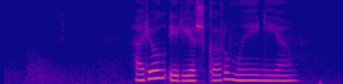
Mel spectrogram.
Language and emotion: Russian, sad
